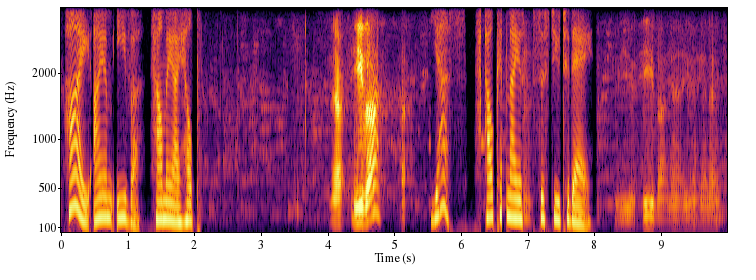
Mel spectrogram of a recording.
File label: conversation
